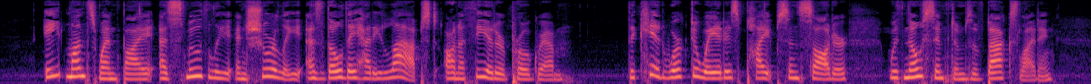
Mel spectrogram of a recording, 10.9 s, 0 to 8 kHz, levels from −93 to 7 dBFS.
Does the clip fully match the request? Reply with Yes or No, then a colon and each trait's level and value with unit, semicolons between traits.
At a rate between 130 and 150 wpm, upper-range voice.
No: average, 170 wpm; high, 215 Hz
